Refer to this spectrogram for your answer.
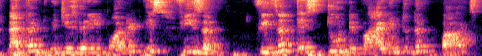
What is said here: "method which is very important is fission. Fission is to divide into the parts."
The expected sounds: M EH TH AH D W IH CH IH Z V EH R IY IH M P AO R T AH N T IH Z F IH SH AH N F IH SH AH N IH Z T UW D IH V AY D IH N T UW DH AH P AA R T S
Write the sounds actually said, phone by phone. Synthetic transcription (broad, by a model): M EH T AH D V IH CH IH Z V EH R IY IH M P AO R T AH N T IH Z F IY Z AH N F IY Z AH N IH Z T UW D IH V AY D IH N T UW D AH P AA R T S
